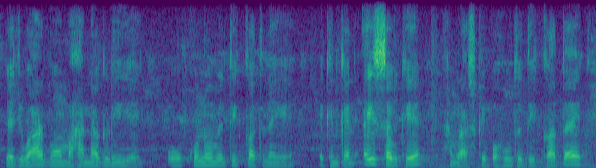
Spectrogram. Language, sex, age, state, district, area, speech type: Maithili, female, 60+, Bihar, Muzaffarpur, rural, spontaneous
